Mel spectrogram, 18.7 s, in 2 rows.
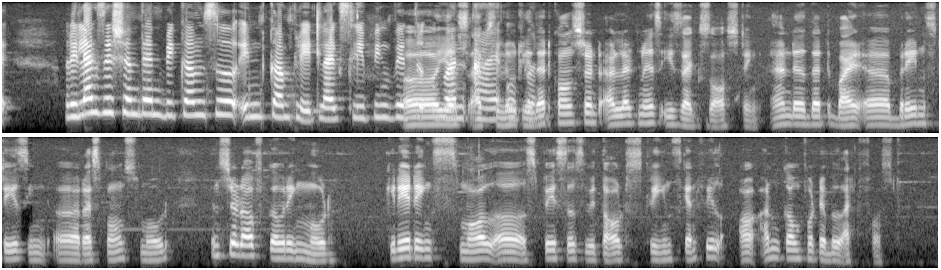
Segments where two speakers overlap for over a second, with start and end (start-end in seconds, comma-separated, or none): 4.0-5.5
